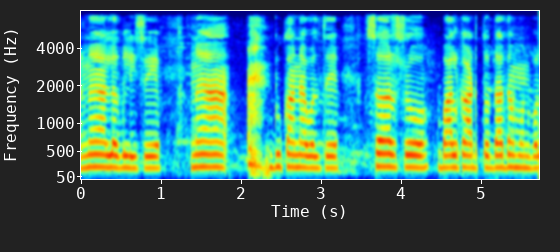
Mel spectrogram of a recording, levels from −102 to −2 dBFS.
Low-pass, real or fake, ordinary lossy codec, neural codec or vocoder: 7.2 kHz; real; AAC, 48 kbps; none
